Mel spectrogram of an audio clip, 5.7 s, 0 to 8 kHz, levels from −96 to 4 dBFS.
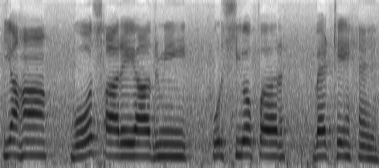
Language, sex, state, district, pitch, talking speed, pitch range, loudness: Hindi, female, Haryana, Charkhi Dadri, 230 Hz, 85 wpm, 225-240 Hz, -13 LUFS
